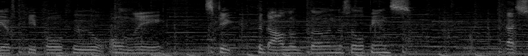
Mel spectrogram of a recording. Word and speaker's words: Tagalog: Oh yeah, the proper pronunciation Activating for their combat language mode. is Tagalog. But they say Tagalog.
